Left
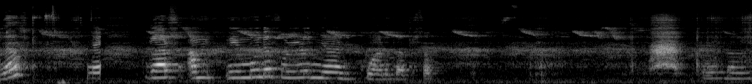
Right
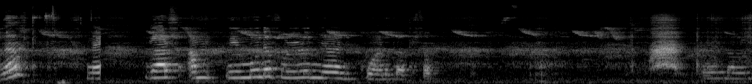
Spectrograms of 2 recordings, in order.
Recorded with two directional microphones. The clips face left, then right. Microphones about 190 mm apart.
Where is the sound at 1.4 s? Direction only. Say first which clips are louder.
Left 3 dB; 10° right (ahead or behind).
